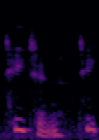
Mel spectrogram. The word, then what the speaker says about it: Phaeton: So when this is not reversed, I was saying it wrong, it's Phaeton the Sylph.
